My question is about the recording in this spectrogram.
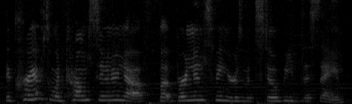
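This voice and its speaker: A woman's voice: high voice, fairly quick, far from the mic, faint music behind, rough recording. A woman reading fan fiction aloud as a live reaction, stumbling on words and breaking off to joke.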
